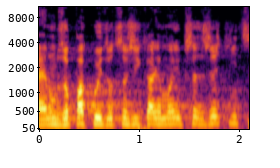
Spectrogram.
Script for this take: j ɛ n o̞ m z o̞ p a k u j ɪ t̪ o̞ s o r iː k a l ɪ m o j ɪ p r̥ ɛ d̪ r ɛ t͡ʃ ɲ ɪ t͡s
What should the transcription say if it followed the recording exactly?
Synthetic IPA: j ɛ n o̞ m z o̞ p a k u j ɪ t̪ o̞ t͡s o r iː k a l ɪ m o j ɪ p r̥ ɛ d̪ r ɛ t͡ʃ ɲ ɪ t͡s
